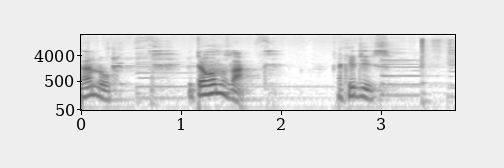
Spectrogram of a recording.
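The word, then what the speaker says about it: חנוך: Enoque em hebraico se pronuncia Hanor.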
